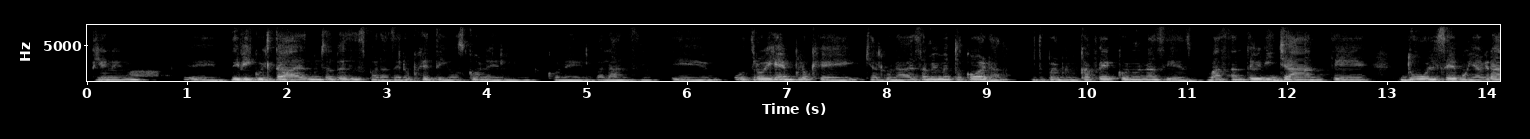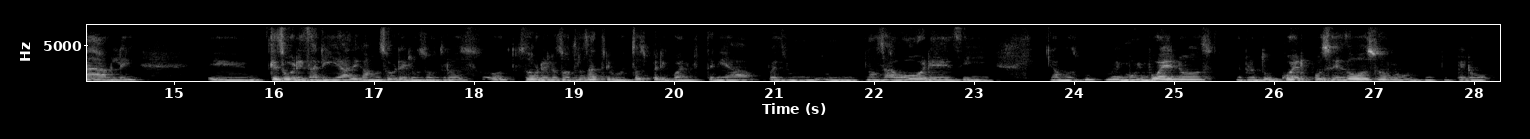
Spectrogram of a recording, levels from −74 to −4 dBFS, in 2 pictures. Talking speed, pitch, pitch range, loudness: 145 wpm, 195 Hz, 185-210 Hz, -28 LUFS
